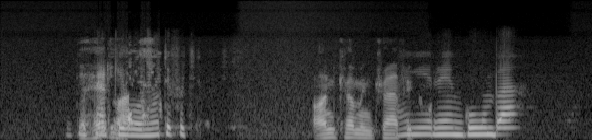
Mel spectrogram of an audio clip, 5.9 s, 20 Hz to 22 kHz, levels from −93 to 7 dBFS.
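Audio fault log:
1.27–1.63 s, echo leak: a distinct delayed copy of the speech trails by 314 ms at about 10 dB down, a discrete repeat rather than a reverberant smear. Likely an echo canceller passing loudspeaker pickup.
1.3–1.35 s, speech suppressed in double talk: a brief dip of around 10 dB, pumping the level down rather than adding anything. Likely the canceller ducking during overlap.
1.62–2.11 s, speech suppressed in double talk: about half a second where the speech sinks by roughly 35 dB, gaps rather than added sound, which sets it apart from echo. Likely overlap-triggered suppression.
4.36–5.49 s, speech suppressed in double talk: the speech drops away by around 30 dB over about a second. Likely the canceller muting during simultaneous talk.
5.7–5.75 s, echo leak: a faint repeat 319 ms behind the speech at about 35 dB down, nearly the same spacing as the earlier one, marking it as returned audio. 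Likely residual echo.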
